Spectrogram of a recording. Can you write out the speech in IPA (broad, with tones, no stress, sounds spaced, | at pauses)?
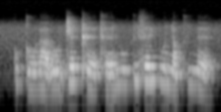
k u˧˩ k̚ t̪ oː˩ l aː˧˩ l oː˧˩ n t͡ɕ ɛː˧˥ t̚ kʰ ɛː˧˩ kʰ ɛː˩˧ ɲ uː˧ t̪ i˧˥ s ɛː˧˥ j p u˧ ə̯ ɲ a˧˩ w t̪ʰ i˧ ŋ ɛː˧˩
